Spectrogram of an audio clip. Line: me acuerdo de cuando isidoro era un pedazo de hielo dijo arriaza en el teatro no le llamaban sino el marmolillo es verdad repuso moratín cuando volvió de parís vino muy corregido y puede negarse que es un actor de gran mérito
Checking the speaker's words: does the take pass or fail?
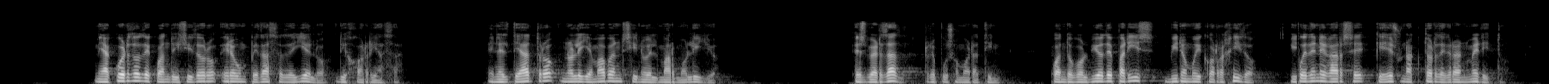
pass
